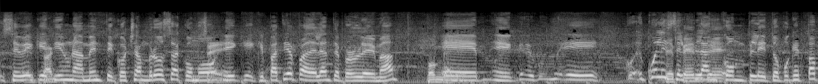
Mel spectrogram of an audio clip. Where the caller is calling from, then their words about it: Cuernavaca, Morelos, Mexico; de Cuernavaca, Morelos, México.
